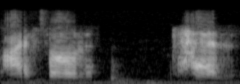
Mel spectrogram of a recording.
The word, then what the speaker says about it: iPhone X: Apple unveils the new iPhone 10. iPhone X, but it's pronounced 10.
